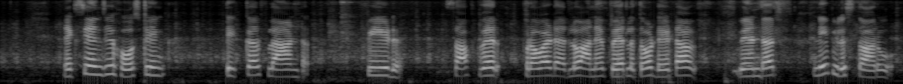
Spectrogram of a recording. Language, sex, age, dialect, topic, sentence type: Telugu, female, 60-100, Southern, banking, statement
